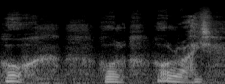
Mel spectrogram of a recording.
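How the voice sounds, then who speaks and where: Meek, halting, very slow-spoken captive. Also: male voice, mid-range voice, vocal fry, noisy background. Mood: frightened, shaken. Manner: hesitant, faltering. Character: frightened, meek male escaped slave. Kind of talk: video game voice acting.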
